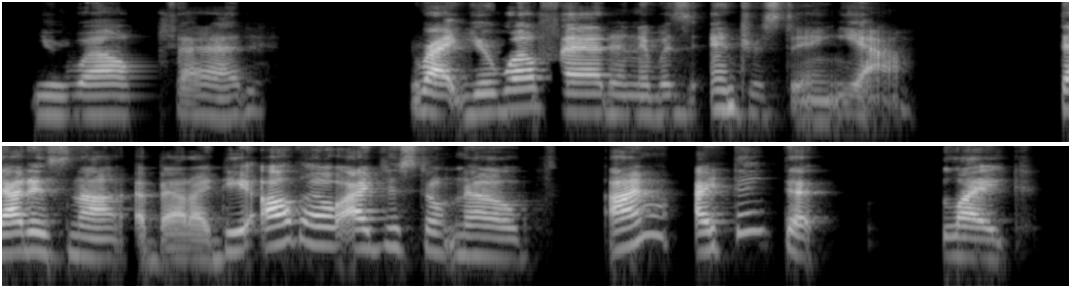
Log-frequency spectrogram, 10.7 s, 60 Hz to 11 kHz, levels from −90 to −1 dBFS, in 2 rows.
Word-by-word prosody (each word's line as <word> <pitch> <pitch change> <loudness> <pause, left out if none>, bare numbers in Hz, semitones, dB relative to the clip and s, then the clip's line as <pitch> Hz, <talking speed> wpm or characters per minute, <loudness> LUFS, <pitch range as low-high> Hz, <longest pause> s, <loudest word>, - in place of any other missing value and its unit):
You're 170 -1 -18
well 170 -1 -5
fed. 165 +4 -11 0.7
Right, - - +4
you're 180 +1 -7
well 215 +3 -1
fed, 185 -4 +1
and 175 -1 -11
it 165 - -7
was 175 0 -11
interesting. 175 -8 -8
Yeah. - - -6 0.8
That 210 +1 +8
is 220 -1 +2
not 180 -2 0
a - - -4
bad 85 0 -4
idea. 220 - -2
Although, 285 -1 +4
I 245 - +5
just 255 0 -5
don't 225 -2 -8
know. 185 -2 -2 0.4
I'm - - +8 0.2
I - - +5
think 455 +2 -13
that, - - 0 0.6
like 180 -3 -1
185 Hz, 155 wpm, -23 LUFS, 170-220 Hz, 0.8 s, That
